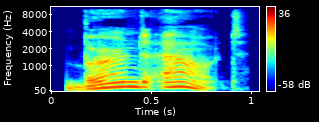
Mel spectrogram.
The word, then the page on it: burned-out: British English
